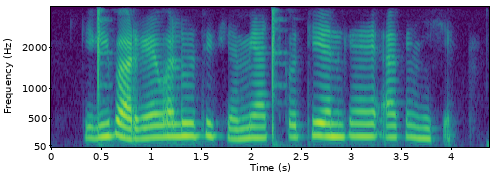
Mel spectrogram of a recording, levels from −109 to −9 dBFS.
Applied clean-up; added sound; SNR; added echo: none; Shatter; 19 dB; none.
